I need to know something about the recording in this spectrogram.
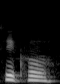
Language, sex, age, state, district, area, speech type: Hindi, female, 45-60, Uttar Pradesh, Azamgarh, rural, read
